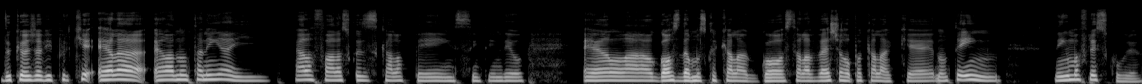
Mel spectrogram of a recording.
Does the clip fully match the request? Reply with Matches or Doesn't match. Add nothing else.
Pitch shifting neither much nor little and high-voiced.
Doesn't match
